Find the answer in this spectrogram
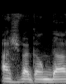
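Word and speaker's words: Ashwagandha: une troisième plante qu'on appelle l'ASH vaganda hein hash vaganda c'est une plante une plante qui est d'origine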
